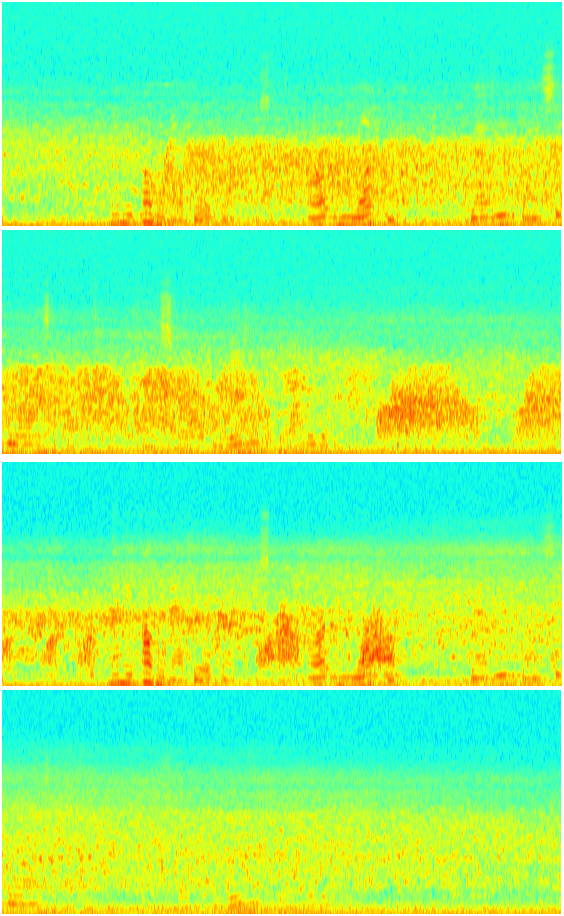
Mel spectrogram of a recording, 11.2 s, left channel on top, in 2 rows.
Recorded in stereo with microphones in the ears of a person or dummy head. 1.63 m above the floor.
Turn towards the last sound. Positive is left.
turn(degrees=25)  # may be behind; listen again after turning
